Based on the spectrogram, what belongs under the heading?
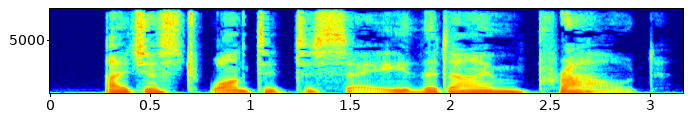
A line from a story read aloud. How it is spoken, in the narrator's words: Bryn told her softly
